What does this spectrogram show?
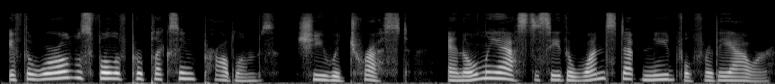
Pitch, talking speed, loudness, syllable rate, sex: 215 Hz, 180 wpm, -20 LUFS, 4.2 syllables/s, female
